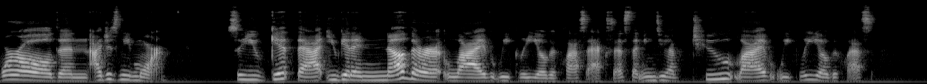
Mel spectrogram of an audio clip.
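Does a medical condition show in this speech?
No.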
